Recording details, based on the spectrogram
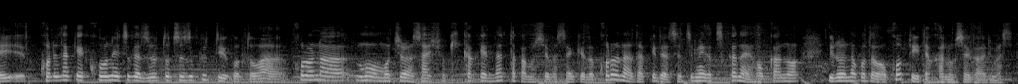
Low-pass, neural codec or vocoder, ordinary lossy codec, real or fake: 7.2 kHz; none; none; real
